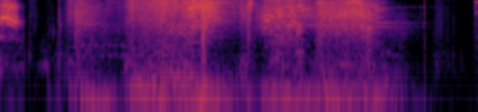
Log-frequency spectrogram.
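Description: Weapons clash and strike in a fast game fight.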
